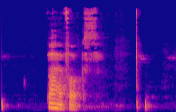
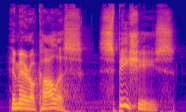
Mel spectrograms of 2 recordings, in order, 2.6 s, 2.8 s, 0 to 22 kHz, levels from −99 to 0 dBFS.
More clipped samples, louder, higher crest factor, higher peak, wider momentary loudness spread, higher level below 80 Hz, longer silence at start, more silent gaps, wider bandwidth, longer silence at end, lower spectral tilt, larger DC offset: neither; second, -29 LUFS vs -18 LUFS; first, 24 dB vs 16 dB; second, -8 dBFS vs -4 dBFS; first, 19 LU vs 9 LU; second, -74 dBFS vs -42 dBFS; about the same, 0.05 s vs 0.15 s; neither; second, 16.5 kHz vs 19 kHz; first, 0.4 s vs 0.2 s; first, -5 dB/octave vs -3.5 dB/octave; neither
